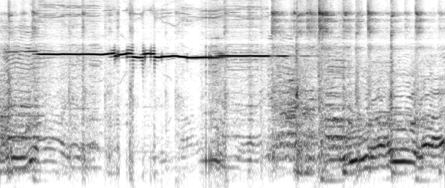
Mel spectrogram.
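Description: Singing over a loudspeaker to frame drums and a steady rattling shake. About half a second in, a steady high whistle-like tone comes in and holds for about two and a half seconds while the voice drops back, then the singing returns.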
